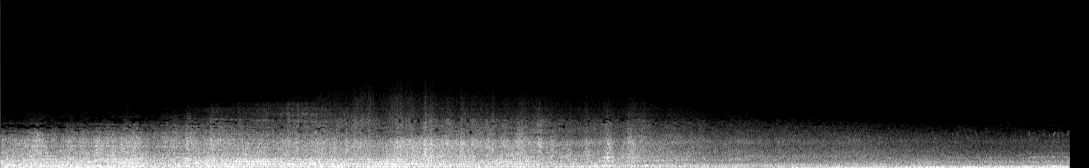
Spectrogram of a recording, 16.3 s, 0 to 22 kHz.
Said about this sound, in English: The aircraft is powered by two Rolls-Royce Trent 700 turbofan engines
